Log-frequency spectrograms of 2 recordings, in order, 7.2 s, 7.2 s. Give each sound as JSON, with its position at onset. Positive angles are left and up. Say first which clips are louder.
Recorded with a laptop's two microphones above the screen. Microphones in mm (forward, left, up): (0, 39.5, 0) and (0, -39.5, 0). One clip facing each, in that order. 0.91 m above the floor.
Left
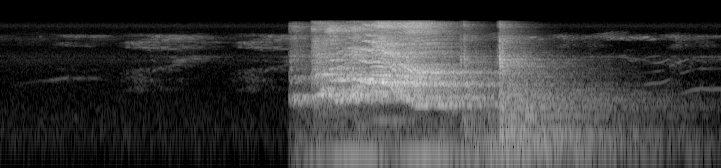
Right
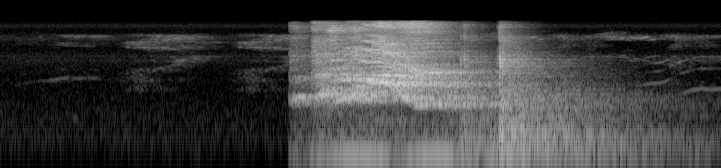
{"t": 2.9, "sound": "a baby crying", "louder": "left 1 dB", "side_deg": 5, "distance_m": 1.8}
{"t": 4.6, "sound": "a microwave", "louder": "right 1 dB", "side_deg": -10, "distance_m": 0.7}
